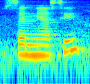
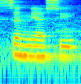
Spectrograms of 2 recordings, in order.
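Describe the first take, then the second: First: सन्यासी with plain s sounds; sibilant contrast. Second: सन्यासी with sh for s, like sanyaashi; sibilant contrast. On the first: Teacher contrasting spellings, plain-s सन्यासी. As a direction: say सन्यासी as sanyaasi, rising end. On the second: Teacher contrasting spellings, sh-sound सन्यासी. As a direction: turn the s of सन्यासी to sh. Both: Shown as a demonstration. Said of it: "ये श यहाँ पे लगा है".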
